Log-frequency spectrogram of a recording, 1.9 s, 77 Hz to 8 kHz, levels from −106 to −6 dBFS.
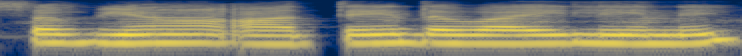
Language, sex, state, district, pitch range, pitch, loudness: Hindi, female, Bihar, Jamui, 220-230 Hz, 225 Hz, -15 LUFS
